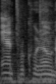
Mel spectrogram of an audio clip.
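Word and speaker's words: anthraquinone: chapter 3 all the way up to incomplete anthroquinone I looked it up that's how you pronounce it is chemistry we need to take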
